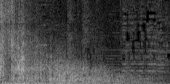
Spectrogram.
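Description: A loud explosion sound effect: a heavy, rumbling blast with crackling debris that roars for a couple of seconds, then slowly begins to fade. No voices are heard.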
